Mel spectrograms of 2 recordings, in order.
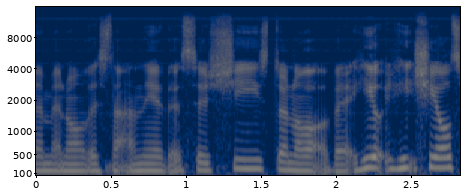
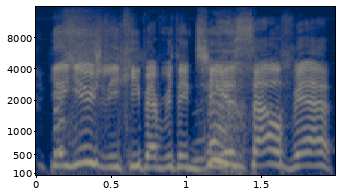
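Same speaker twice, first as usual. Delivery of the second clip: high, loud laughing sarcasm; mock her through laughter; sarcastic; 6 semitones higher, 11 dB louder than usual. Real, not acted. Sarcastic jab while laughing.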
